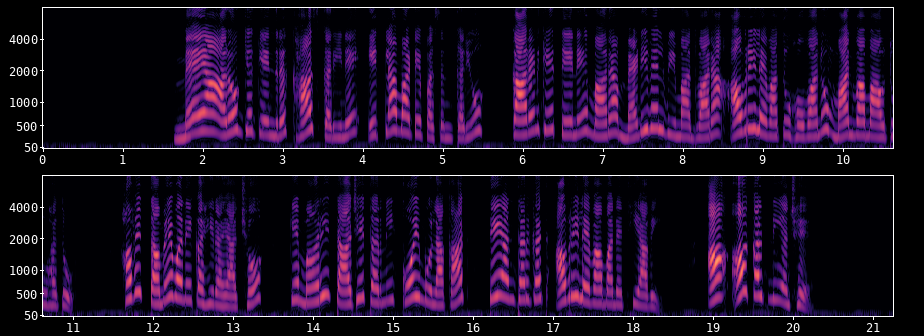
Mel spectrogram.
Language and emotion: Gujarati, angry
